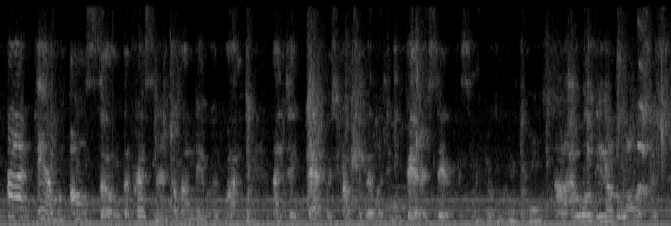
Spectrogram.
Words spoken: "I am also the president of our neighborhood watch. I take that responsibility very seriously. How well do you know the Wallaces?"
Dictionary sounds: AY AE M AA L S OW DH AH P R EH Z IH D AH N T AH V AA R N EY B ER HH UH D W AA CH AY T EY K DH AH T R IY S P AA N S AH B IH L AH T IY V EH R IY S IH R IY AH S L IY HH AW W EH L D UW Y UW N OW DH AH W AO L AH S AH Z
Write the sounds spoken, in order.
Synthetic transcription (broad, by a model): AY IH M AA L S OW DH AH P R EH Z IH D AH N T AH V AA N EY B ER HH UH D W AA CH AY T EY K DH AH T R IY S P AA N S AH B IH L AH T IY V EH R IY S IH R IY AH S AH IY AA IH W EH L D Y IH N OW DH AH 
